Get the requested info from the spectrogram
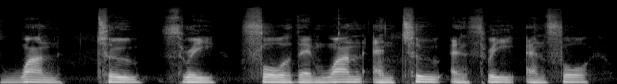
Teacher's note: The time it takes me to say that is more or less the same because the other words are not stressed. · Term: stress timed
